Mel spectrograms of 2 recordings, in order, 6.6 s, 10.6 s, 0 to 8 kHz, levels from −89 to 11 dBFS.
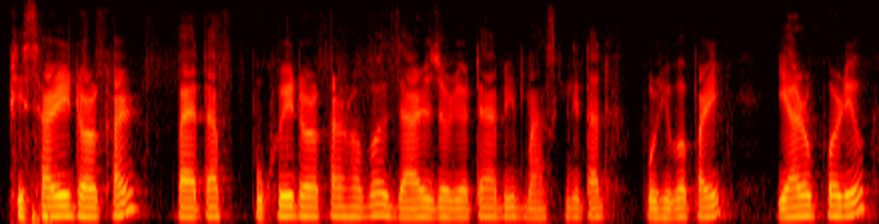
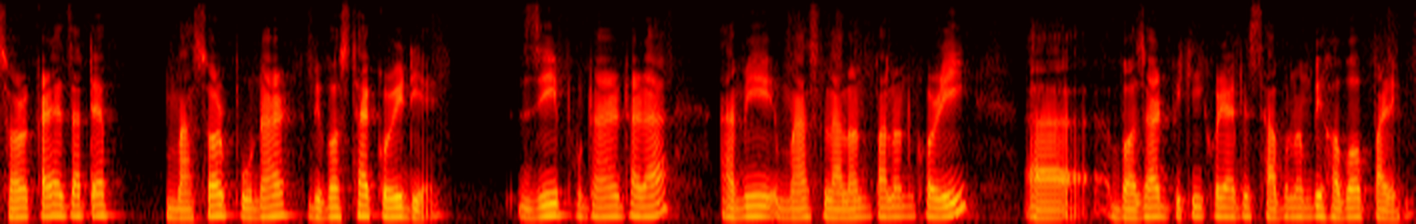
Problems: constant background noise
